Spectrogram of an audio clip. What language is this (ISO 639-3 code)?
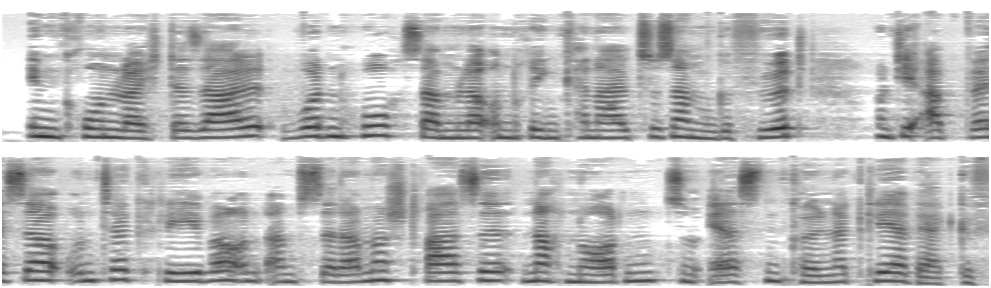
deu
